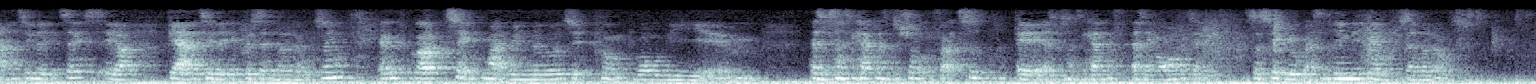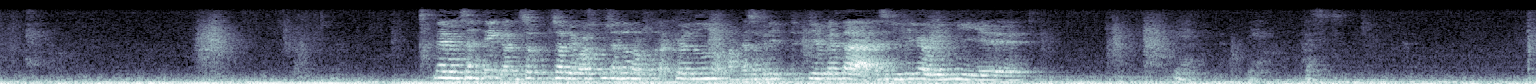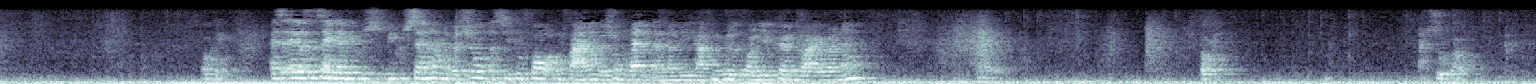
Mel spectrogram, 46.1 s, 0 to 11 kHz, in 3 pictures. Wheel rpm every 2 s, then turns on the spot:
0, 0, 0, 0, 0, 0, 0, 0, 0, 0, 0, 0, 0, 0, 0, 0, 0, 0, 0, 0, 0, 0, 0.
none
